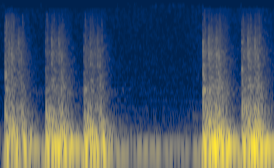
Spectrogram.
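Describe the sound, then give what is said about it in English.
Heavy fist pounding on a door, three quick loud knocks, a brief pause, then two more booming thuds, resonant with no voices. “Someone pounded on the door.”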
